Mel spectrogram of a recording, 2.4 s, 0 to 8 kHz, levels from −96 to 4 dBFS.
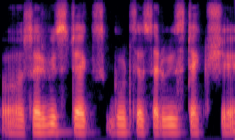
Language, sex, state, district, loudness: Konkani, male, Goa, North and South Goa, -24 LUFS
